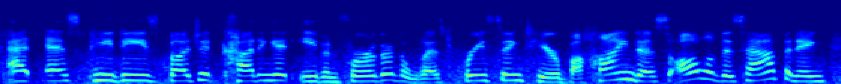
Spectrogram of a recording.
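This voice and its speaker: A woman reporter talks live from outside on a city street, conversational but on-air. Her voice sits a bit high. Traffic and street noise run clearly behind her. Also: moderate pace. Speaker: field reporter. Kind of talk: live outdoor news report.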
